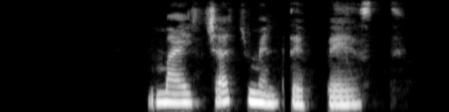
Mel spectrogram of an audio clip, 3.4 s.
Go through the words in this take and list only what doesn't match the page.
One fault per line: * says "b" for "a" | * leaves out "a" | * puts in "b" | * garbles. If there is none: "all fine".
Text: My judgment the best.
all fine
